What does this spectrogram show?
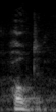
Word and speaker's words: Houghton: Houghton.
